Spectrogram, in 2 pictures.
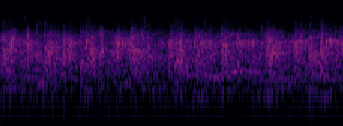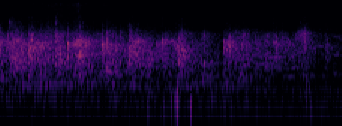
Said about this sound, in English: You ought to give the Lord a hand clap of praise right now. I feel the Holy Ghost.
